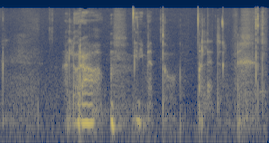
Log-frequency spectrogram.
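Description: Whispered speech, mostly breathy with one brief voiced stretch, broken by small sharp clicks.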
